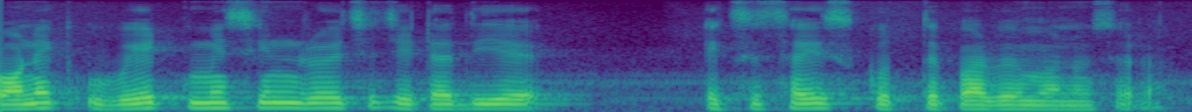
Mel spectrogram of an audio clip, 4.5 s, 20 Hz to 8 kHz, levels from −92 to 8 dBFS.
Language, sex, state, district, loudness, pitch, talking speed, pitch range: Bengali, male, West Bengal, Alipurduar, -18 LUFS, 125 Hz, 135 wpm, 115-135 Hz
